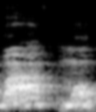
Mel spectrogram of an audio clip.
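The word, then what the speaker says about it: balm: ए आया हुआ है, इसीलिए इसका आ, बो पर आ का मतलब बा, मो, बाम, या इसमें साइलेंट होता है, मतलब मरहम।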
